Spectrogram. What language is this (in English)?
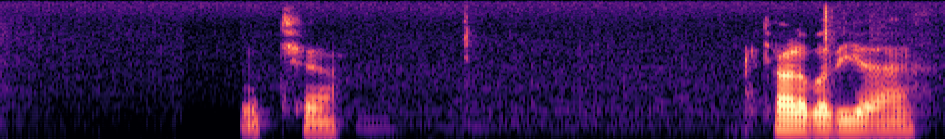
Punjabi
